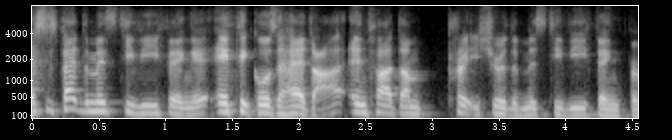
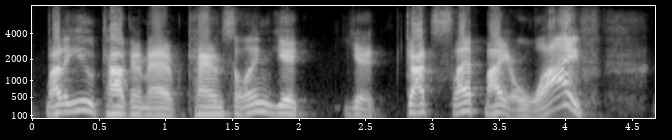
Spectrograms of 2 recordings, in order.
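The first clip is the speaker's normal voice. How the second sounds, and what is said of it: Imitates another person's voice. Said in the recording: “My AJ impression needs a bit of work. ... I think that's actually pretty close”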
